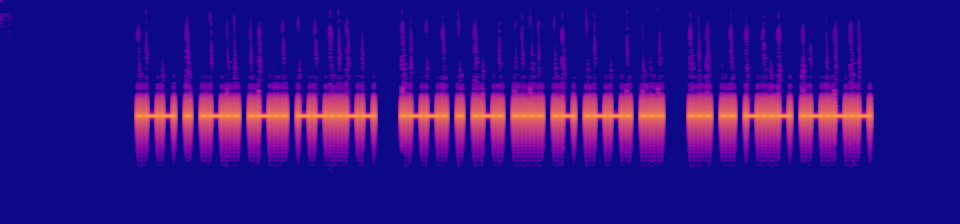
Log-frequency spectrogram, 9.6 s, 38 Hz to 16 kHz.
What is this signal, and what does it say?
Morse code, heard as a keyed tone, about 32 wpm, 700 Hz. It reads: WELL, PERHAPS SIX.
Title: Sentences from Top 1000 Words - Review Part 2 - 30wpm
